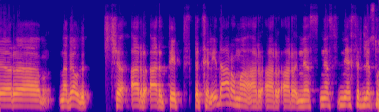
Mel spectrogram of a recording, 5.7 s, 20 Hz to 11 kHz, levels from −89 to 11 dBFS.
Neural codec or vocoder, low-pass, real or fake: none; 9.9 kHz; real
